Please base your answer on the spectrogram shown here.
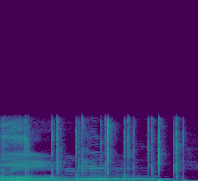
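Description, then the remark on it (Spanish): A few people clap their hands in quick, uneven bursts while a voice sounds steadily underneath the applause. “Un aplauso, un aplauso.”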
